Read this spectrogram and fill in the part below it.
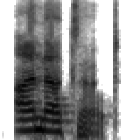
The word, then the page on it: unuttered: Indian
